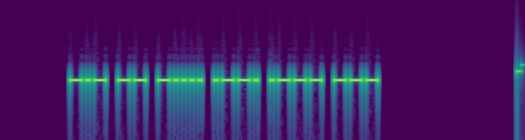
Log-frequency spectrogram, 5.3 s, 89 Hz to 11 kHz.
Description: Morse code, heard as a keyed tone, about 31 wpm, 700 Hz. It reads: KM6PJO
